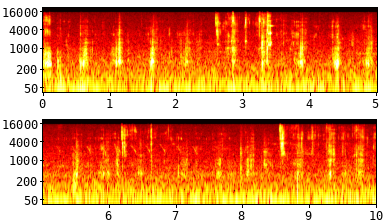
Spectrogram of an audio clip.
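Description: Close-up chewing of hed phaw (Astraeus puffball) mushrooms with leathery skins, cooked in a curry. Irregular short crunches come as they are bitten, bunched about two and a half to three and a half seconds in and again about eight and a half seconds in.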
